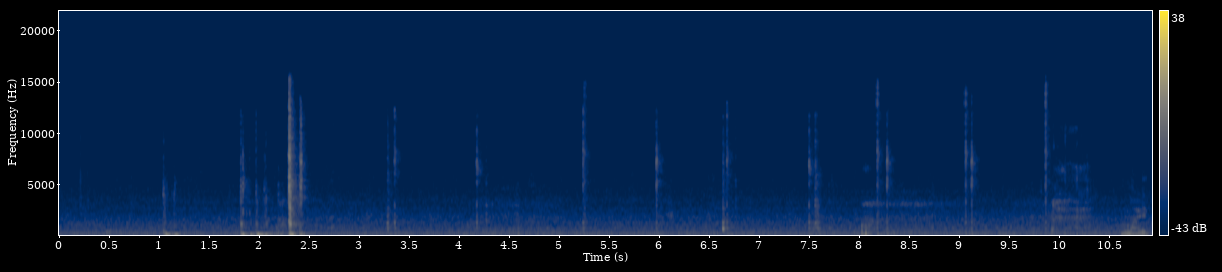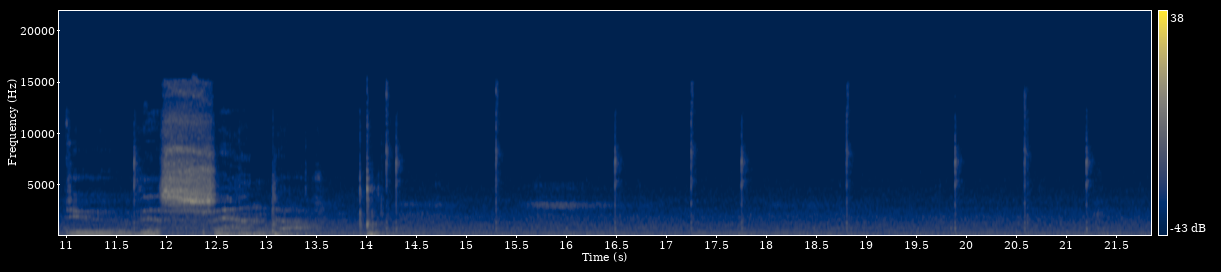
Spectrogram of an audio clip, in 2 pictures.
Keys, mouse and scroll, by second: 2.0 0, 3.3 middle click, 4.3-5.0 scroll down 2, 5.2 click, 6.7 middle click, 8.2 click, 9.1 click, 14.0 shift+d, 15.3 click, 17.3 click, 18.8 click, 20.6 click.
